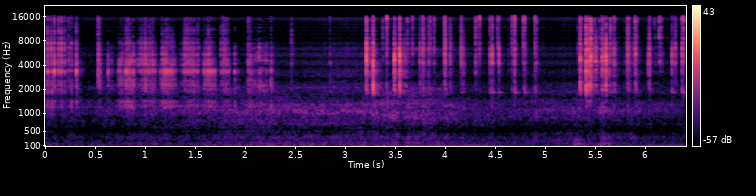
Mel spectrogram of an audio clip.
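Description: A black glossy glass perfume bottle shaped like a high-heel shoe with a gold heel is held up and tapped with long nails. The result is quiet, bright, clicky taps in quick bursts and clusters, each dying away almost instantly, with a faint low hum beneath.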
